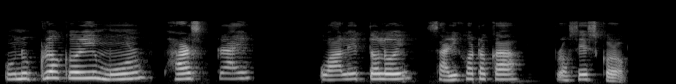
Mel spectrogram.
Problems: none marked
